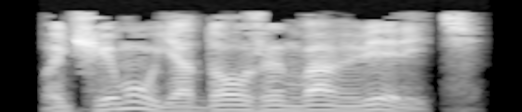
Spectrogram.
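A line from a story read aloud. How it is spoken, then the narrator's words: Roaring. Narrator (Russian): взревел Гош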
